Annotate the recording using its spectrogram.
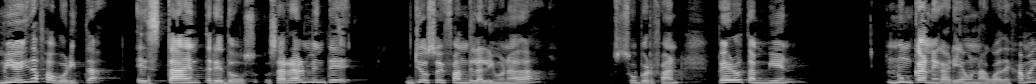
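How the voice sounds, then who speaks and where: High in pitch with ordinary pitch variation, a woman speaks at a fairly slow pace. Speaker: podcaster. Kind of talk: casual monologue.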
